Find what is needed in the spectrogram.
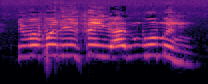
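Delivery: acted crying in a very high, tearful voice.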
